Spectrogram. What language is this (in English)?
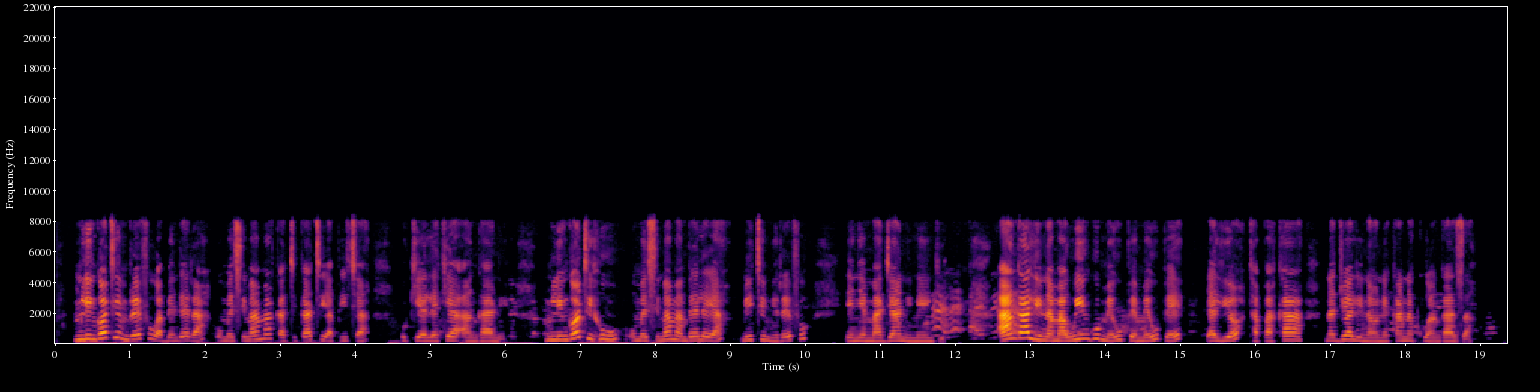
Swahili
